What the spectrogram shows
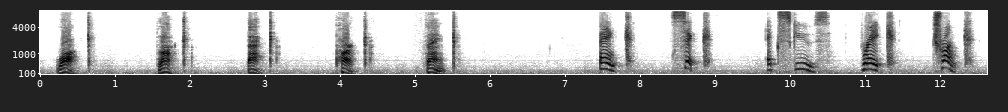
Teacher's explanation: the unvoiced tongue back plosive consonant with the tongue in the GE position let the tongue spring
